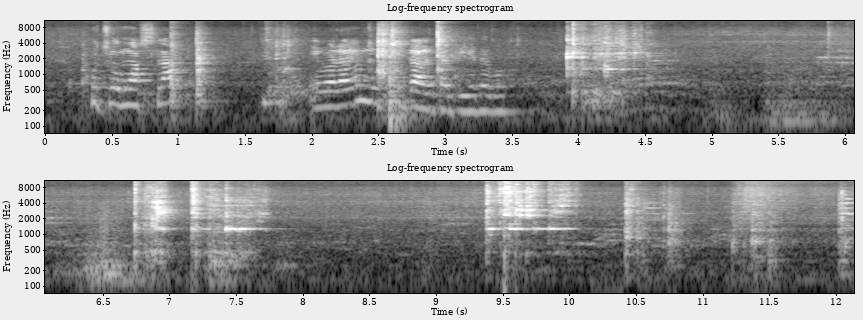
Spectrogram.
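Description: Chickpea and lentil dal poured into a pan, with splashing and sizzling, clinks and scrapes of a utensil against the cookware in separated bursts, and a voice briefly audible.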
